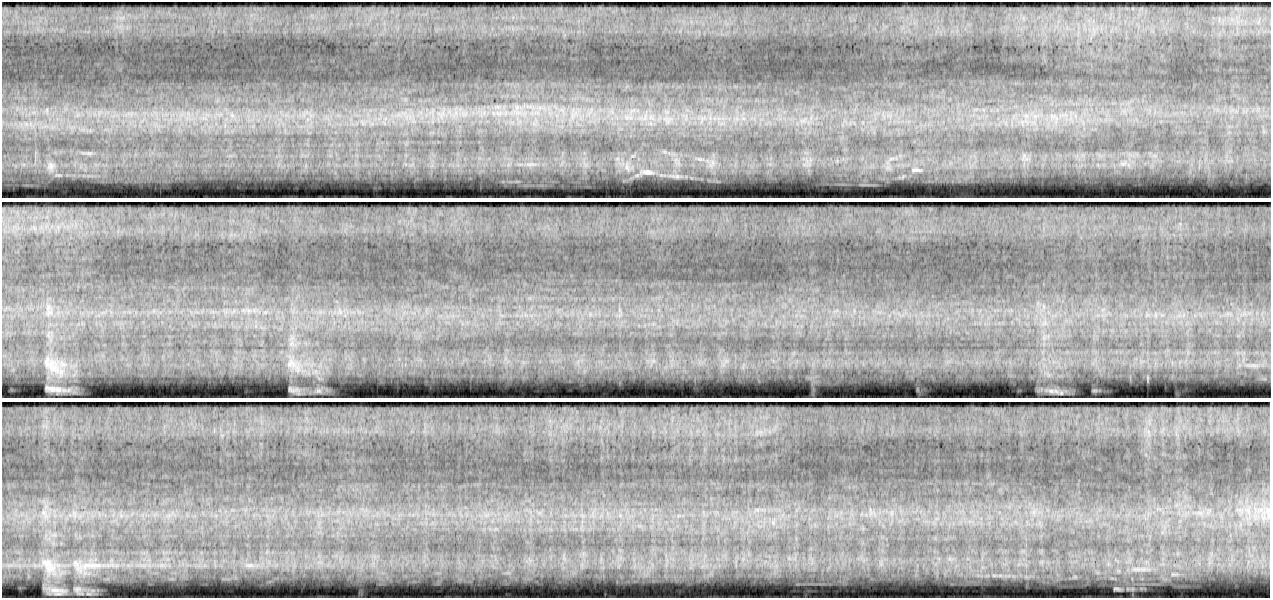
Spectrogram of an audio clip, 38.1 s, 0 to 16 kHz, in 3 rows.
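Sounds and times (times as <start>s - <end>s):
steady hiss: 0.0s - 38.0s
baby monkey squealing: 0.2s - 1.3s, 5.0s - 7.3s, 8.1s - 9.7s.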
